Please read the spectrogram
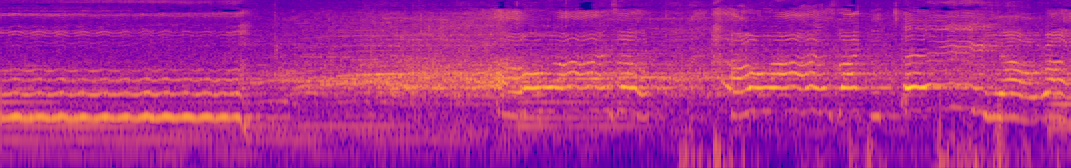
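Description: A young woman sings a pop ballad over backing music, played through a TV and recorded off its speaker. She holds one long note with vibrato, then from about two seconds in breaks into a climbing run of higher notes.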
